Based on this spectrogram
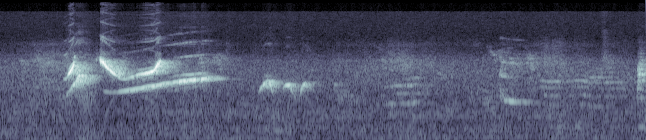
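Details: Young male Indian ringneck parakeet courting a female: a burst of bright, bending whistled chirps, one long rising-falling note, then softer short tweets and a few faint whistles.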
